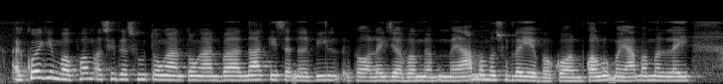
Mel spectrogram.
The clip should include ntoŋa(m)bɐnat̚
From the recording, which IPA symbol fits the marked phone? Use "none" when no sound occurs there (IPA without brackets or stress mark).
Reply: n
